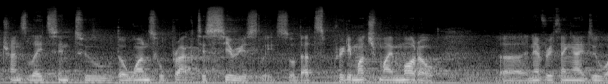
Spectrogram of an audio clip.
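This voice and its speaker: Portuguese-born man, 30s, earnest interviewee; roomy echo with clear music bed. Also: fairly low pitch. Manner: measured, earnest, with frequent uh pauses. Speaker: karate teacher and entrepreneur. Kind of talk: interview answers. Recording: roomy echoey space with music behind. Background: music playing under the voice.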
